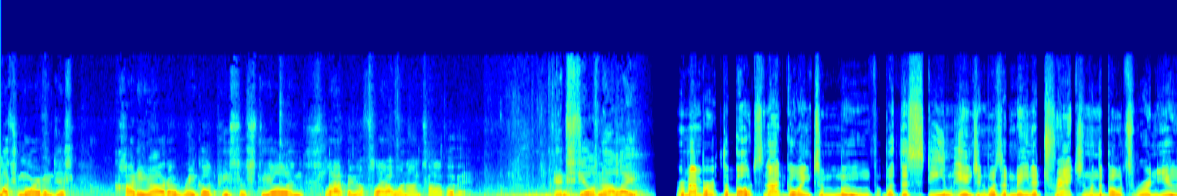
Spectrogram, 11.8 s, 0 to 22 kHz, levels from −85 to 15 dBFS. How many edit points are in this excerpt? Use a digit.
1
